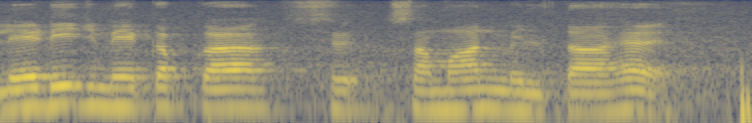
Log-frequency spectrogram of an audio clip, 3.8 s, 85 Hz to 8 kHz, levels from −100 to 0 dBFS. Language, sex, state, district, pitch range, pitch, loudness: Hindi, male, Haryana, Rohtak, 140-155 Hz, 150 Hz, -18 LUFS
